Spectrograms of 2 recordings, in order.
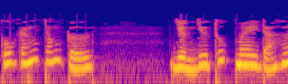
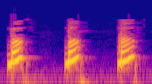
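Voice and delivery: slap sounds; 7 semitones higher, 7 dB louder than usual. Acted.

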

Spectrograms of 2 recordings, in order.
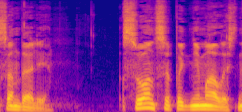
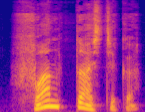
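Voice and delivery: drawn-out, higher cry of wonder; delighted exclamation; 5 semitones higher, much slower than usual. A narrator's reading. Girl marvels at the boy's seaside hut, exclaiming in delight. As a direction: exclaim it slowly, savouring the amazement. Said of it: "воскликнула Алисия".

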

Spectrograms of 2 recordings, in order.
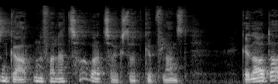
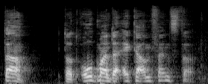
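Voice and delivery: angry insisting; 6 semitones higher, 5 dB louder than usual. Acted. Angry George insists on spider.

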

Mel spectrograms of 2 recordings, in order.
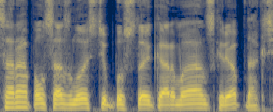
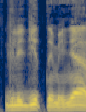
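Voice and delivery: ordinary delivery, nothing marked

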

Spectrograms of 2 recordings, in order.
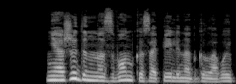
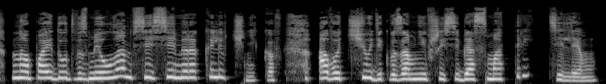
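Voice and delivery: high, loud girlish mockery; jeering; 10 semitones higher, 6 dB louder than usual. A narrator's reading. Girl belittles the would-be keeper, jeering. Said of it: "с издёвкой заявила девчонка".

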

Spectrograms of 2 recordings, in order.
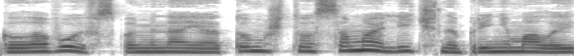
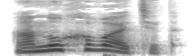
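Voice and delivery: loud, abrupt order to stop; sharp command; 4 semitones higher, 6 dB louder than usual. A narrator's reading. Friend stopping the couple's quarrel, sharp and loud. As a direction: cut the quarrel off. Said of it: "вдруг резко сказал Бертран".

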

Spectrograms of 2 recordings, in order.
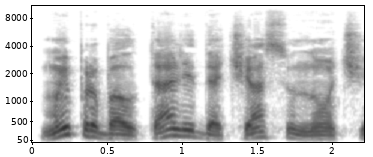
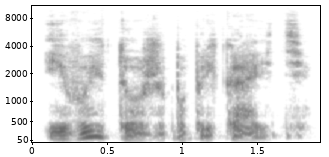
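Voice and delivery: hushed, tearful, much softer and lower; tearful whisper; 5 semitones lower, 13 dB quieter than usual. A narrator's reading. Polya whispers her hurt to Egor, tearful and hushed. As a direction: barely voice it, near tears. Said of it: "тихо, со слезами на глазах, прошептала".

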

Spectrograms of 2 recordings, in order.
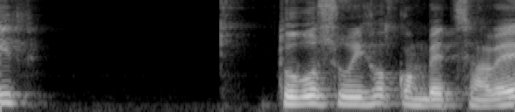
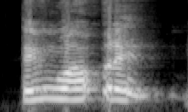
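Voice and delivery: put-on a loud, higher little girl's voice; hungry girl; 7 semitones higher, 11 dB louder, slower than usual. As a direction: play the healed girl asking for food. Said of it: "lo primero que ha de haber dicho es". (niña recién curada diciendo que tiene hambre)

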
